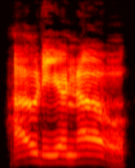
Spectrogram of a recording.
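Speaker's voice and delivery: booming sailor's challenge; Roaring Jack. A narrator's reading. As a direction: roar the question slowly, without real shouting. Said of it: "The last and loudest was from Roaring Jack".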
